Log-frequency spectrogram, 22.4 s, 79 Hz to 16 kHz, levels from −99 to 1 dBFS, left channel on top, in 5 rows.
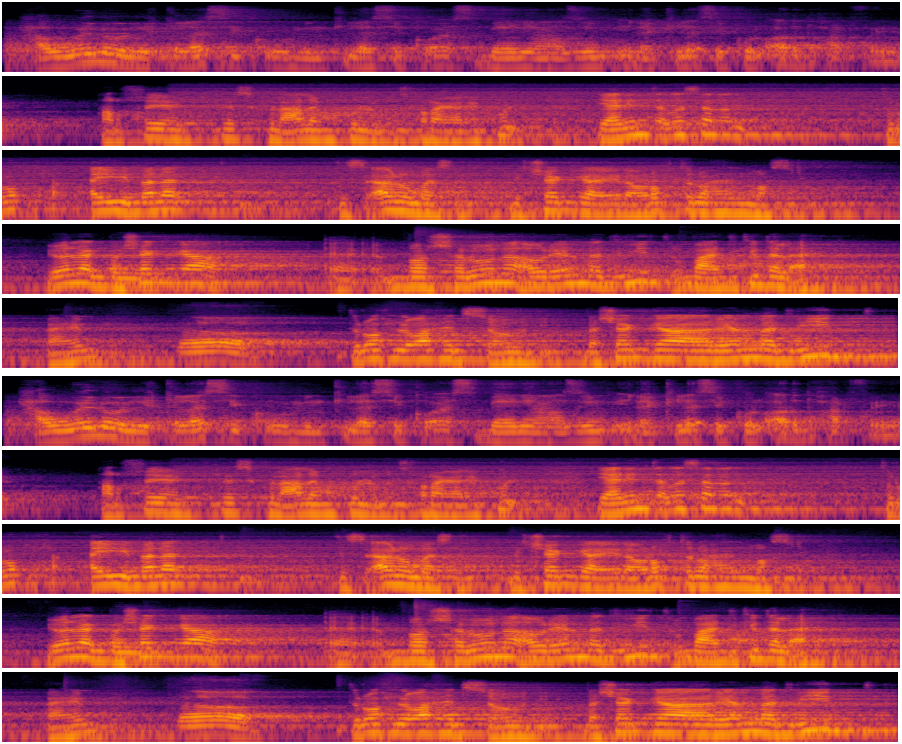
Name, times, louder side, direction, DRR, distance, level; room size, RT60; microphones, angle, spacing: voice 1, 0.1-4.6 14.0-14.2 18.8-19.3, right 2 dB, 40° right, 7 dB, 0.7 m, -30 dB
voice 2, 5.0-8.2 8.9-10.0 10.7-12.9 13.7-14.6 15.1-17.6 18.2-18.5 19.7-22.3, right 1 dB, 5° right, 7 dB, 0.9 m, -25 dB
sound 1, 5.3-12.4, left 2 dB, 30° left, 1.3 m, -46 dB
sound 2, 10.2-10.7 11.1-11.2 11.5-11.8 12.1-12.2 12.8-13.4 14.2-14.6 15.5-16.0 16.8-17.3 17.6-17.7 18.3-19.2 19.6-20.3, right 1 dB, 75° right, 2.2 m, -47 dB
29.5 x 23.0 x 5.0 m, 2.9 s
head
